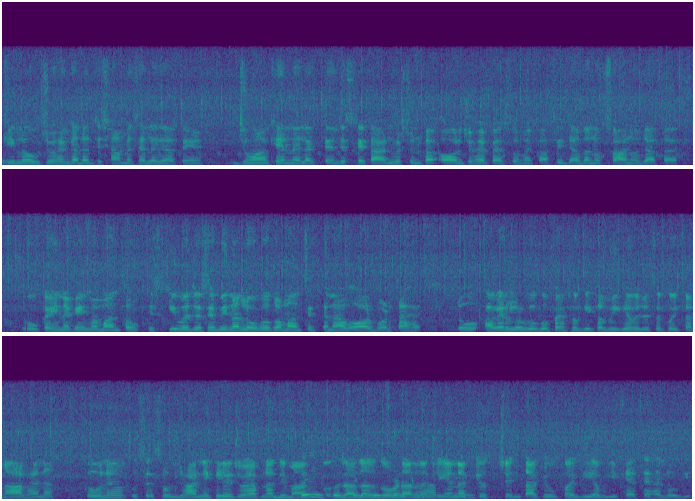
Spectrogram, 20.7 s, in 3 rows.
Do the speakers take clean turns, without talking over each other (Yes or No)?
No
